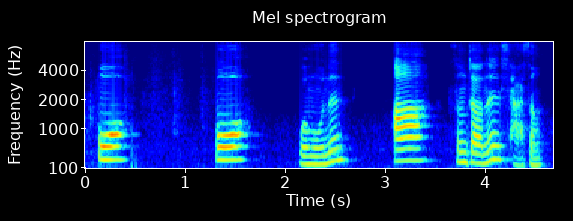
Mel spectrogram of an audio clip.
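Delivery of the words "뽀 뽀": 뽀 said loud and higher as the initial b; Mandarin b sound. Shown as a demonstration. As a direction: stress the 뽀 initial clearly. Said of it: "성모는 뭐였어요". (성모 뽀를 크고 또렷하게)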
